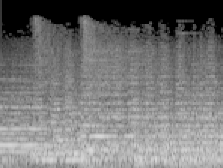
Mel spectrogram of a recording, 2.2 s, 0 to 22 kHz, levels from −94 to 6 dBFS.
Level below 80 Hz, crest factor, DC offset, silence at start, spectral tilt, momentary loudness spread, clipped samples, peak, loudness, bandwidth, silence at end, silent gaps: -30 dBFS; 10 dB; under 0.1%; 0 s; -5.5 dB/octave; 2 LU; under 0.1%; -4 dBFS; -13 LUFS; 15.5 kHz; 0 s; none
